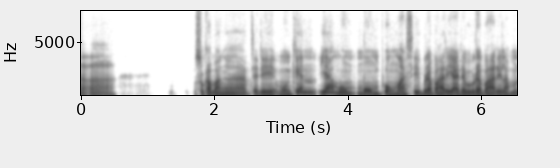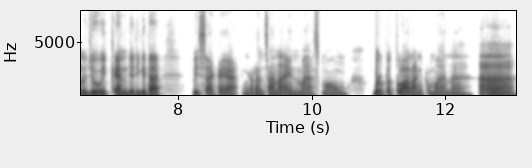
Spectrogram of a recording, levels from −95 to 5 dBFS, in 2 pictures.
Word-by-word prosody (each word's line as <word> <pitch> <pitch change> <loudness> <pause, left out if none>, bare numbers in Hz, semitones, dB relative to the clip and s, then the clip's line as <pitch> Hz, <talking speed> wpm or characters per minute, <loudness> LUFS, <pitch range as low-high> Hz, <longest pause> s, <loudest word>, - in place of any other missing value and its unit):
Heeh. 100 -3 -6 1.2
Suka 120 0 +1
banget. 115 -3 0 0.2
Jadi, 135 +2 +1
mungkin, 200 +6 +1
ya, 205 +5 +7
mum 180 -4 +3
mumpung 155 -1 +2
masih 135 -1 0
berapa 115 -2 +3
hari, 145 +5 +4
ada 115 +1 +3
beberapa 120 +1 +3
hari 120 +5 +2
lah 130 - -1
menuju 115 -1 0
weekend. 125 +4 +1
Jadi, 115 +1 -1
kita 135 +1 +3 0.5
bisa 105 -2 -3
kayak 100 0 -3
ngerencanain, 105 -2 -4
Mas, 100 0 -8
mau - - -8 0.4
berpetualang 110 -3 0
ke - - -11
mana? 105 +1 -8
Heeh. 115 +1 +1
115 Hz, 130 wpm, -22 LUFS, 105-135 Hz, 1.2 s, ya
